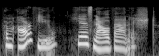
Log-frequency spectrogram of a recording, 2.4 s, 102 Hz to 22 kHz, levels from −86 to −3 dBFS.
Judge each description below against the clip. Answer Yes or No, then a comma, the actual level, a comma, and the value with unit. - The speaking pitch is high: Yes, very high, 260 Hz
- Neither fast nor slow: Yes, average, 175 wpm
